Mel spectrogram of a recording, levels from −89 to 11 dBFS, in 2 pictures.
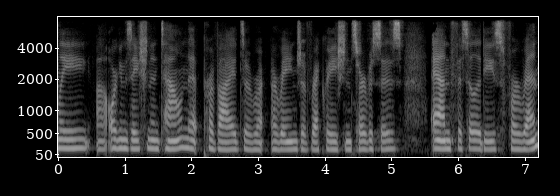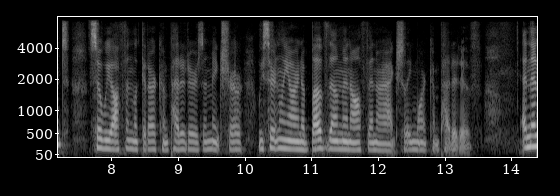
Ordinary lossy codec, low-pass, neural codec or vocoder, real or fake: AAC, 48 kbps; 7.2 kHz; codec, 16 kHz, 6 kbps, DAC; fake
